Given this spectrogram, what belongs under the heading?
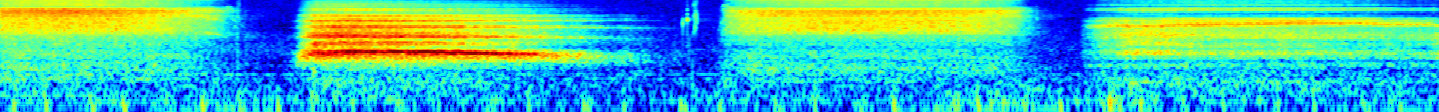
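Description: Slow diaphragmatic breathing during an energy flow yoga session, with long airy breaths drawn in through the nose and let out through the mouth as steady hissing swells, each lasting a couple of seconds, close to the microphone.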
